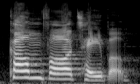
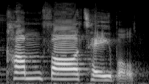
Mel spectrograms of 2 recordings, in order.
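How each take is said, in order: First: Every written syllable is sounded out fully. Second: The same.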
